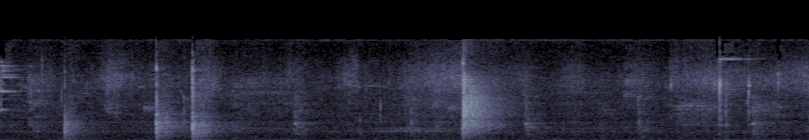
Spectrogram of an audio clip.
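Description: A few light, scattered clicks of small metal clock parts and hand tools being handled and set down on a workbench, over a faint steady low hum.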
